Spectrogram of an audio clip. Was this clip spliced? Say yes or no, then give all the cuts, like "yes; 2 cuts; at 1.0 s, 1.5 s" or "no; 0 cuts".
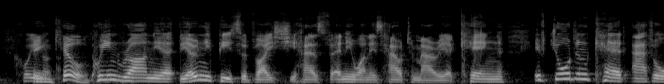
yes; 3 cuts; at 0.9 s, 1.8 s, 5.2 s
